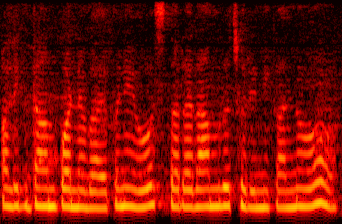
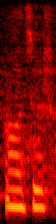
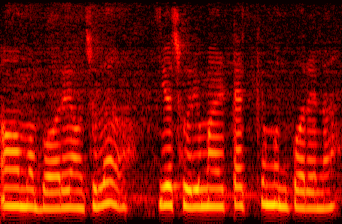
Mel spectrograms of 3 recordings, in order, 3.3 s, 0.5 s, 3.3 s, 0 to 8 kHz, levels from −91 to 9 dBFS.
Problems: none marked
